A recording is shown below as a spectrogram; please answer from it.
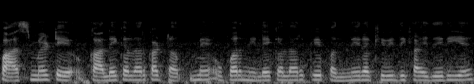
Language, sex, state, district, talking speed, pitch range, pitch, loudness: Hindi, female, Bihar, Darbhanga, 240 wpm, 190-210 Hz, 200 Hz, -28 LUFS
